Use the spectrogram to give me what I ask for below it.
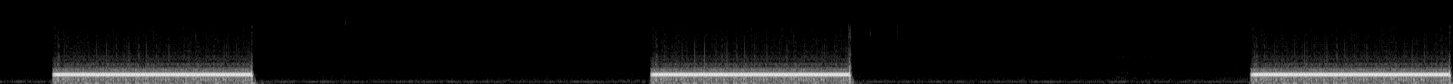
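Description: Ringback tone of an outgoing telephone call: three steady, mid-pitched tones of about two seconds each, separated by long silences in an even cadence.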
